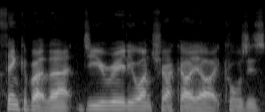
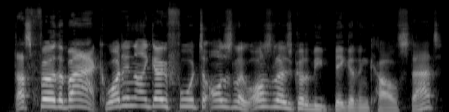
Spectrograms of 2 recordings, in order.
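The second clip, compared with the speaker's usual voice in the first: much higher, louder indignant complaint; 10 semitones higher, 6 dB louder than usual. Real, not acted. Driver complaining about being towed to Karlstad, indignant. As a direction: protest the wrong destination. Annoyed at wrong destination.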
